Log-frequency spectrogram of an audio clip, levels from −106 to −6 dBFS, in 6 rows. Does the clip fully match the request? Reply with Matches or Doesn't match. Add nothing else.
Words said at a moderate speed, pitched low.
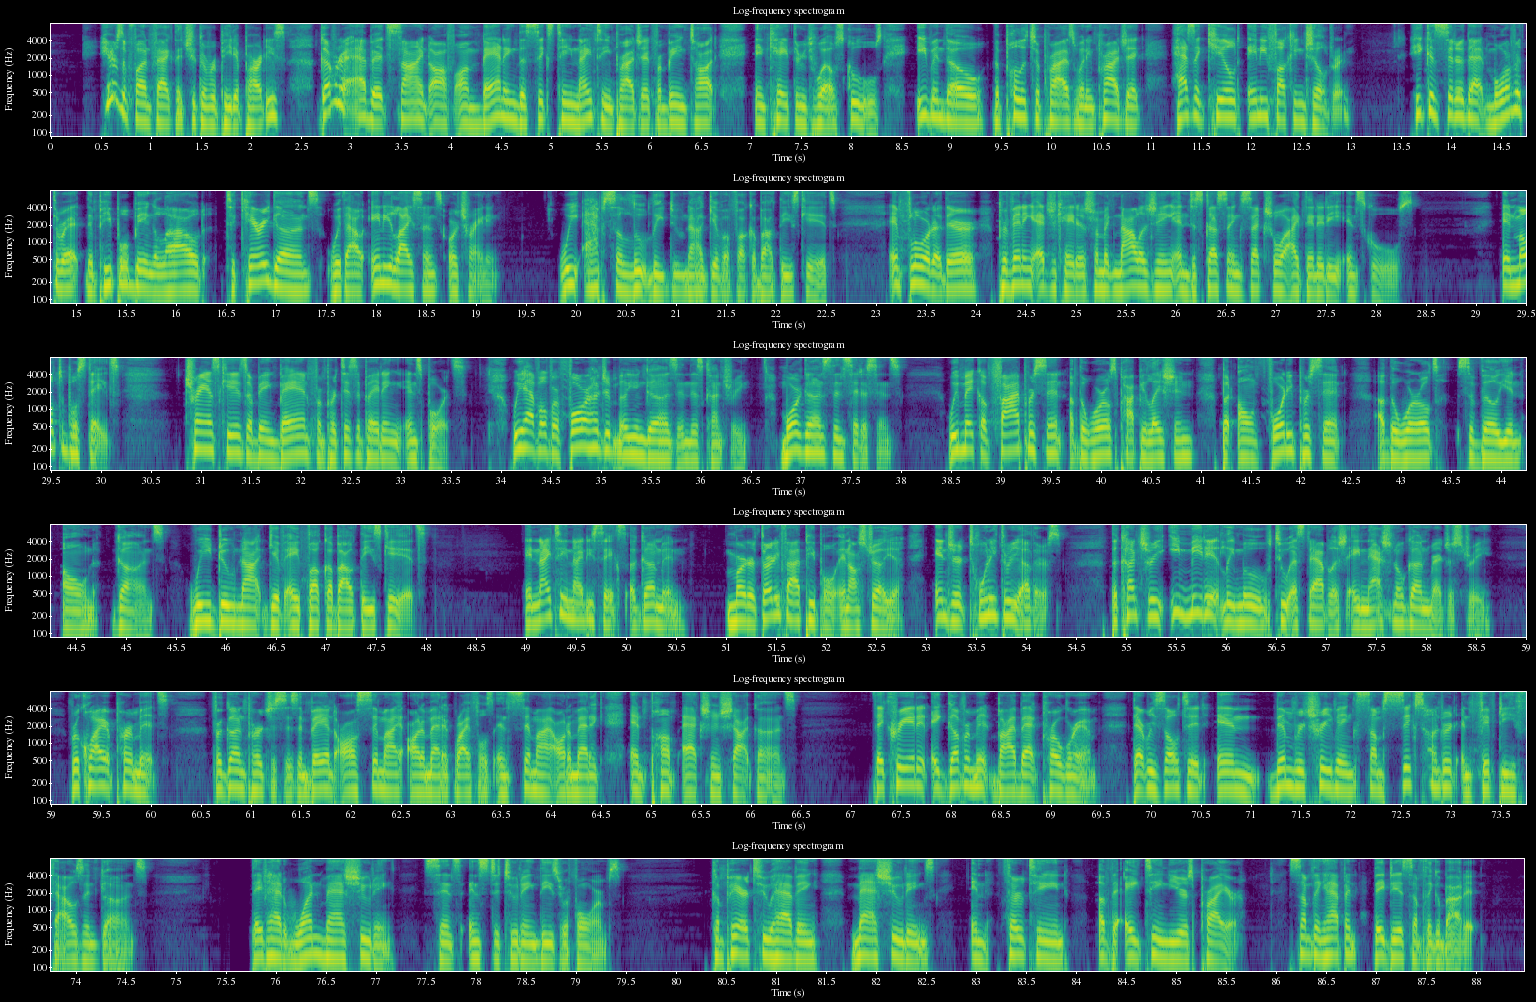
Doesn't match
